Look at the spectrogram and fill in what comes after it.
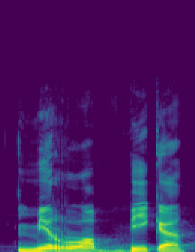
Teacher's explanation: را میں نون ساکن کی آواز مرج ہو گئی ہے، اور یاد رہے را اور لام ہونے کی صورت میں ادغام غنے کے بغیر ہوتا ہے۔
